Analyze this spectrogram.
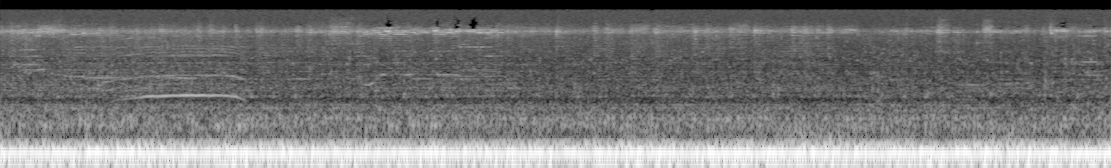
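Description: Motorboat engine running steadily under way with a constant low drone, along with the rush of water and air.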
